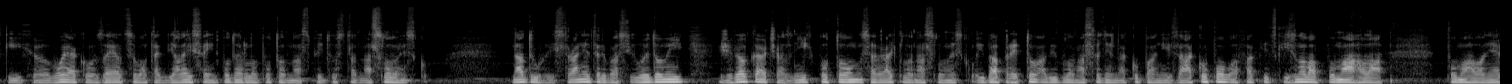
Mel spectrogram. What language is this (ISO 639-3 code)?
slk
